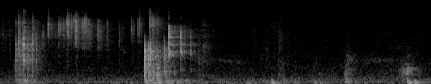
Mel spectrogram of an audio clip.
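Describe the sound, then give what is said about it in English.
Several dice are rolled for a perception check in a game, clattering and tumbling across a hard surface in quick bursts, a sharp rattle followed by a few lighter clicks as they settle, fairly clear with no talking. “Go ahead and make an average perception check. Hit that dice game.”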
